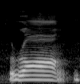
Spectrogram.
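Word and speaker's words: wrong: similarly we have WR digraph, जहाँ पर पढ़ते वक्त W लेटर साइलेंट हो जाएगा, हम सिर्फ R की फोनिक साउंड सुनेंगे और इसकी स्टार्ट कैसे होगी, वर्ड के साथ, लेटर के साथ, एज इन रॉन्ग, W की वो साउंड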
